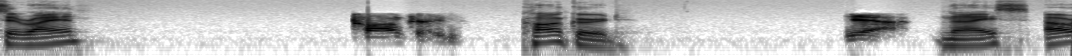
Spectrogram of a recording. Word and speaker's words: Concord: Concord California or Concord California how do you pronounce it Ryan conquered conquered yeah nice all right what's up hey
